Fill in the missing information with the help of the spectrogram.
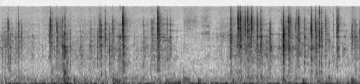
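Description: Fingertips of both hands slide the colored wooden beads along the metal rods of a large wooden-framed abacus. The result is a quiet, irregular stream of short, dry, bright clacks that come singly and in quick clusters, each dying away almost instantly.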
